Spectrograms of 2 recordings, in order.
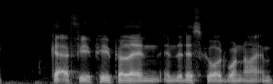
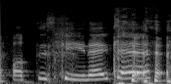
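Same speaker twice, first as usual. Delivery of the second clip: put-on high squeaky Liverpool accent; Scouse accent, pitched way up; Kuno accent; slower than usual. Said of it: "you could just do the Kuno accent".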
